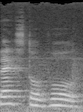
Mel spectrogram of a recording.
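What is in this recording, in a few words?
"first of all", Nigerian Pidgin, female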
